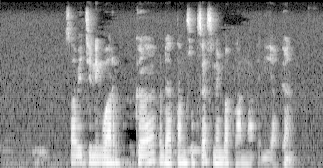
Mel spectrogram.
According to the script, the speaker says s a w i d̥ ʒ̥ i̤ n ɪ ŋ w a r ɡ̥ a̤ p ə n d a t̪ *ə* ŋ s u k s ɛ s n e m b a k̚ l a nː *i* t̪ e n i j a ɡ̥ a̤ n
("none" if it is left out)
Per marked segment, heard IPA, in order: a, a

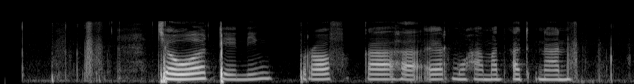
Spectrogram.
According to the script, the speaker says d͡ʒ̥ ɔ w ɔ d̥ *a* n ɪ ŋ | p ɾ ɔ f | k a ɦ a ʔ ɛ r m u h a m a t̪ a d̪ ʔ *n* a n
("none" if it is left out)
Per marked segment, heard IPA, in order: e, n

